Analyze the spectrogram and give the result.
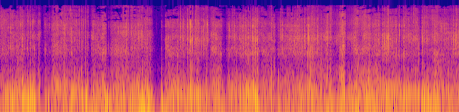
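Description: Fingertips scratch and rub the surface of a hand-sized grey porous foam sponge with a foam handle, held close up. The result is a steady, dense crackling and rustling texture with a deep low rumble and a bright hiss, broken by a few brief dips, including a near-silent gap just after two seconds.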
